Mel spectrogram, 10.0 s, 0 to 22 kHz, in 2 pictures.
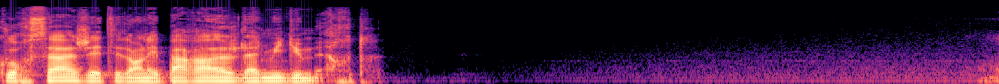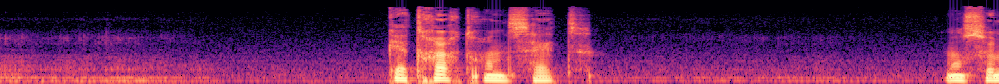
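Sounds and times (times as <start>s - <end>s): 
speech: 0.0s - 1.9s, 6.9s - 8.0s, 9.7s - 9.9s
quiet hum: 0.0s - 9.9s
man snoring asleep on a sofa: 4.9s - 6.1s, 8.2s - 9.4s.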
